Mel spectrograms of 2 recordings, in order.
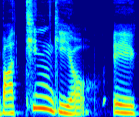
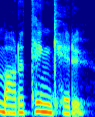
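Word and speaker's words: Martin Guerre: 미국 쪽에서도 번역이 돼서 미국판으로 할 때는 마틴 기어의 귀향이라고 발음이 되고요. 원래는 마르탱? 네. 불어식으로 하면 마르탱 게르.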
